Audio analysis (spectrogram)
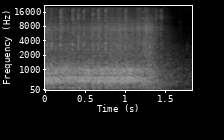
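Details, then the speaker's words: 2002 Husqvarna 136 chainsaw with new carburetor, warm after about 10 minutes of tuning at wide open throttle: high steady scream holds clean at full throttle then winds down smoothly; well tuned, normal. "Yeah, you should definitely wear earplugs. I think I got her real nice here now."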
